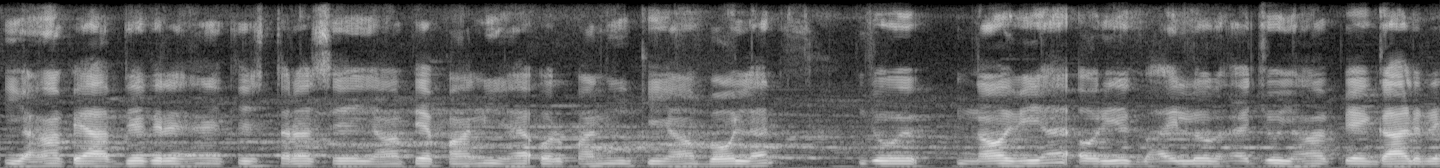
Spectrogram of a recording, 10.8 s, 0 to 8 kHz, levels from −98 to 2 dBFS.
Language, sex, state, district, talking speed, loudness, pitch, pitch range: Maithili, male, Bihar, Supaul, 195 wpm, -19 LUFS, 120 Hz, 115-125 Hz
